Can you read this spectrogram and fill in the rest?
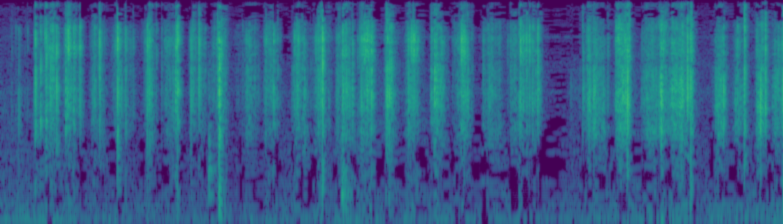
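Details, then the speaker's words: Crackling from a vintage Japanese-made rim-drive reel tape recorder's original speaker, heard as the cone is pushed: dry, scratchy bursts about three a second from debris between voice coil and magnet, which made playback buzzy and scratchy; speaker was replaced. "You hear that crackling? Yeah, it's got stuff in there, and it was making it sound extremely horrible. You can just imagine. Hear that whenever I push it. All that stuff in between the voice coil and magnet, the sound sounded really, really bad."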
